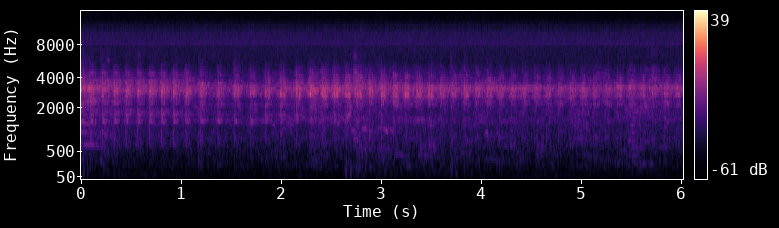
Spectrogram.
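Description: Faint shouts of footballers on the pitch, heard over a steady, rapidly pulsing buzz.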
